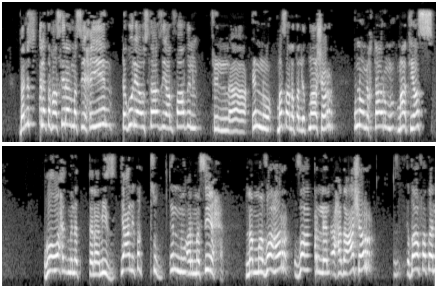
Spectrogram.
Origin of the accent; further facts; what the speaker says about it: Sudan; ولا تحتاج إلى قراءة أو إلى درس عصر كما يقال عندنا في السودان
